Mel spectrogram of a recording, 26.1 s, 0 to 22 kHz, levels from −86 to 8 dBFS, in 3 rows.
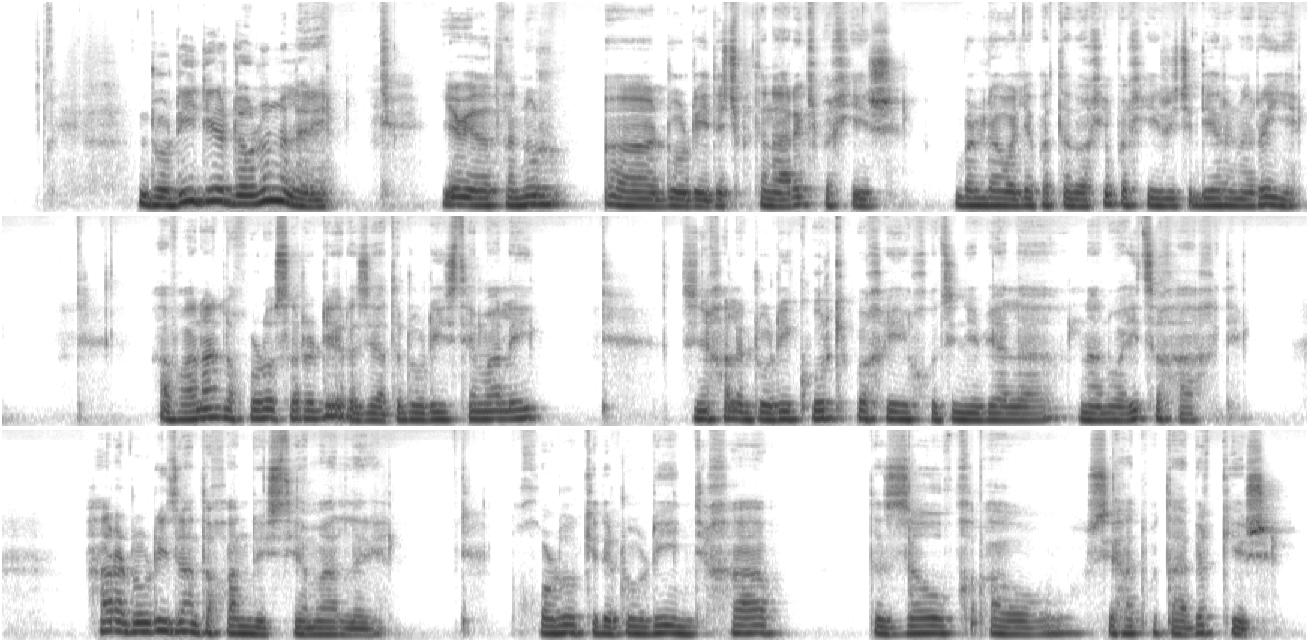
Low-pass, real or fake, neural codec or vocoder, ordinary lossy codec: none; real; none; none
